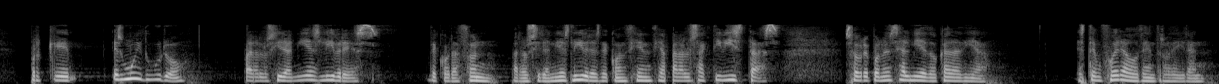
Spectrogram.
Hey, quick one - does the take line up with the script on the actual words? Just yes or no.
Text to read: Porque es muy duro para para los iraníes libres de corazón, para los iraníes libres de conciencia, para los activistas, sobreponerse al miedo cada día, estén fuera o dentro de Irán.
no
